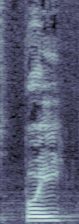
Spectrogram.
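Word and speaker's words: 杯: For example, the word for cup is bui in Cantonese, but in Mandarin, they add a zi on the end, so it's beizi.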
